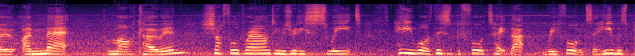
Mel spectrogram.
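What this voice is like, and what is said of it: Usual voice. Nothing is said of it.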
